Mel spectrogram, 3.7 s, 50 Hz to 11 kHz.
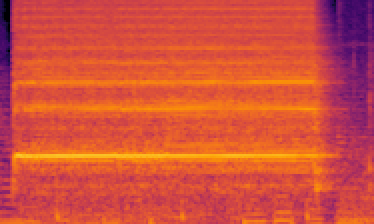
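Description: A 1970s pottery wheel kit motor whirs loudly and steadily with a high-pitched mechanical whine for about three seconds, then stops abruptly, leaving a brief quiet tail.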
